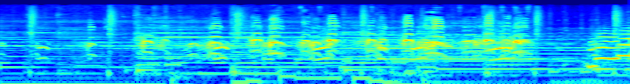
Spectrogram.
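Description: Geese honking, a rapid run of short calls, over background music.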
